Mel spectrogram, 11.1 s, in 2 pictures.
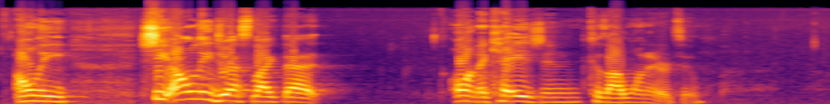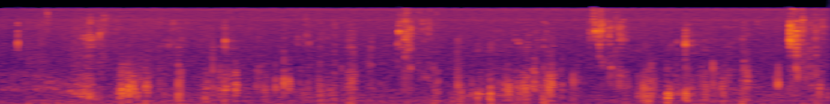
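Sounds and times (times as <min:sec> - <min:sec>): chewing pasta: 0:05.4 - 0:11.0.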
